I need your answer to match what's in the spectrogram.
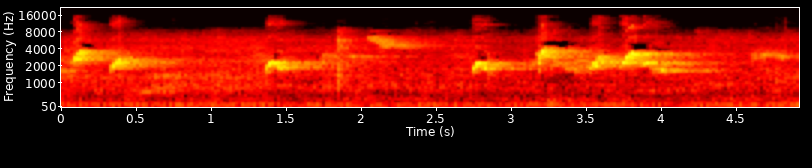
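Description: A red-whiskered bulbul gives short, bright whistled phrases, about four bursts over five seconds, each with quick rising and falling notes.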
